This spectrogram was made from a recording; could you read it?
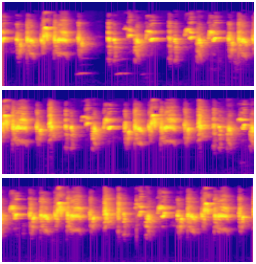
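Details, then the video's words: Long-tailed shrike from Pamekasan, Madura, a kept songbird, pours out a fast, unbroken run of sharp, chattering and scratchy notes, high-pitched and varied, with only one brief pause early on. "Suara Cendet Bomber"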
